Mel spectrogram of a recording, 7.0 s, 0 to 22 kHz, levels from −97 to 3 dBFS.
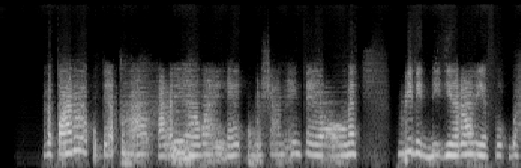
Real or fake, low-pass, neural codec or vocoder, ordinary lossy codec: fake; 19.8 kHz; codec, 44.1 kHz, 0.9 kbps, DAC; none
